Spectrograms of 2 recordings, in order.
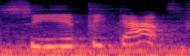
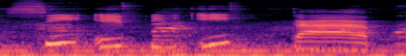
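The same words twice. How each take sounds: First: कैप with a short flat a, like cap; short vowel demo. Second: कैप with a long a, like cape; magic e long vowel demo. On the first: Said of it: "ऐसे पढ़ रहे थे". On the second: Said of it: "अब हम इसको पढ़ेंगे". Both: Shown as a demonstration.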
